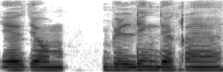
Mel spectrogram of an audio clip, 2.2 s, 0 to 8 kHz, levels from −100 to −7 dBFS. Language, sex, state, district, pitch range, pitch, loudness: Hindi, male, Jharkhand, Sahebganj, 110-115 Hz, 115 Hz, -19 LUFS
